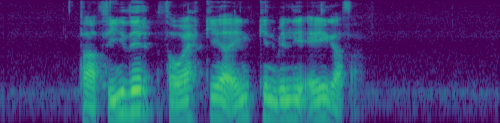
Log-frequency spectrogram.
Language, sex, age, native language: Icelandic, male, 30-39, Icelandic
